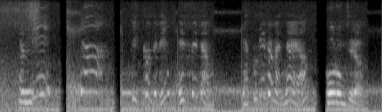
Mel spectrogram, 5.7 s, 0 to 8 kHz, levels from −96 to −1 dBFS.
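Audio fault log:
0.00–0.29 s, 3.21–3.63 s and 5.51–5.72 s, sound dropped by the voice detector: the sound gives way to smooth, steady hiss for about 290 ms at the very start, 420 ms in the middle and 210 ms right before the end, then picks up again. The likely cause is the sender's voice detector treating these stretches as background and going quiet, with the receiver filling in synthetic comfort noise until the detector fires again.
1.00–2.67 s, sound chopped by the voice detector: across this stretch the sound keeps cutting in and out, with about 270 ms in total swapped for comfort noise. That choppy on-off pattern is likely the voice detector toggling between sending and not sending more than once.
4.74–4.91 s, burst of packet loss: about 150 ms of audio goes missing. For the first part of the gap the receiver stretches out whatever was playing last, and that fill fades away until roughly the last 110 ms is close to silent. 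The sound then comes back further along with that chunk simply gone. Around all of this you can hear the G.722 call path, which leaves nothing above 8 kHz.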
